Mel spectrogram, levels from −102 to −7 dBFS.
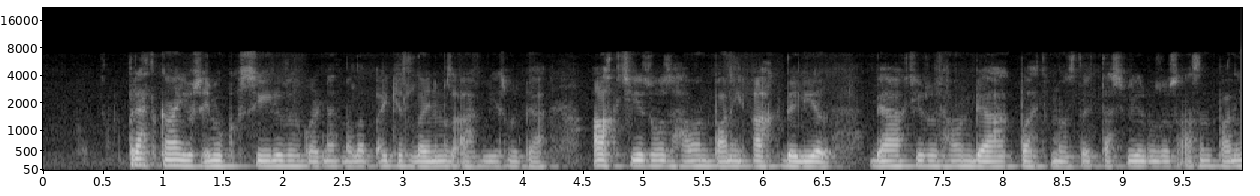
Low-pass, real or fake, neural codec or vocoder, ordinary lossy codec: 7.2 kHz; real; none; MP3, 64 kbps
